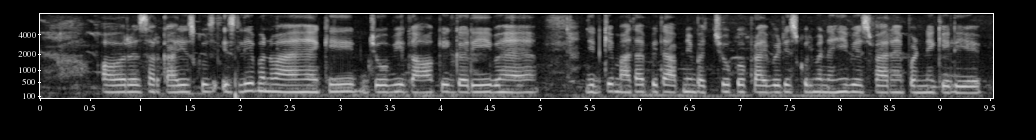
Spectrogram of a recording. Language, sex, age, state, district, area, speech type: Hindi, female, 18-30, Uttar Pradesh, Varanasi, rural, spontaneous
